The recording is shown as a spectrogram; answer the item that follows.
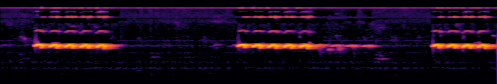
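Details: Tufted titmouse giving three clear whistled phrases, each a rapid run of about eight wavering notes lasting over a second, with pauses of about two seconds between them; one phrase trails into softer, lower notes. No other sounds.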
